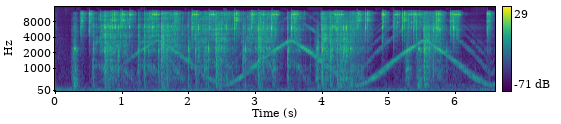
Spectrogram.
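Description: Swooping game tones rise and fall.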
